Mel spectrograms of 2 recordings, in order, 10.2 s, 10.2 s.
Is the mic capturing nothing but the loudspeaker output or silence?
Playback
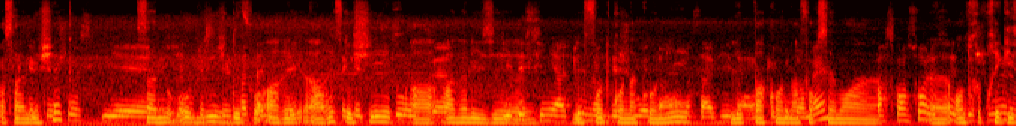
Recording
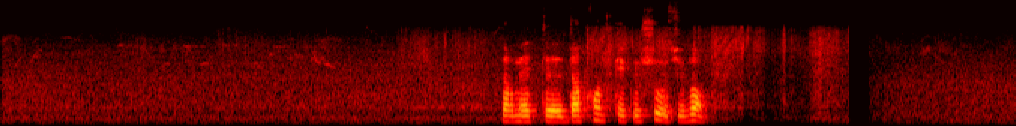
No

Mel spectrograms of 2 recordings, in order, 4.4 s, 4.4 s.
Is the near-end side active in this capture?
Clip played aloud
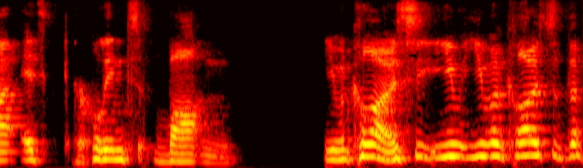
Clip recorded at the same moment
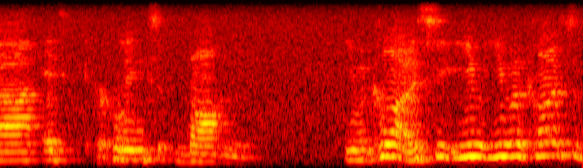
No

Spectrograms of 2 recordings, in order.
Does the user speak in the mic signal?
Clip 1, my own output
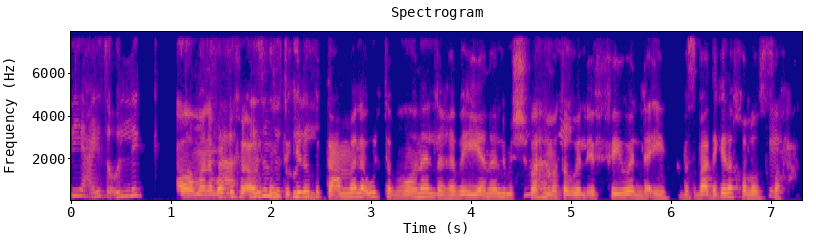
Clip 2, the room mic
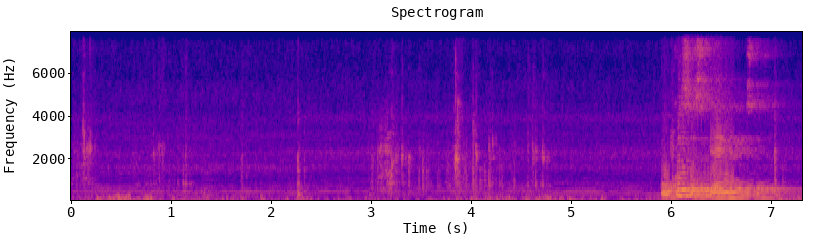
Yes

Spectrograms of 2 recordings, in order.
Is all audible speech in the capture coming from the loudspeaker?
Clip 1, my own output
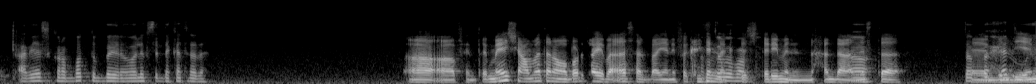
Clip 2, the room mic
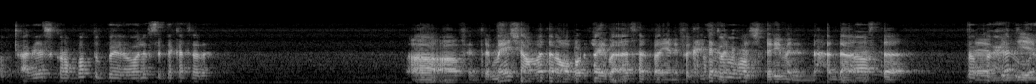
Yes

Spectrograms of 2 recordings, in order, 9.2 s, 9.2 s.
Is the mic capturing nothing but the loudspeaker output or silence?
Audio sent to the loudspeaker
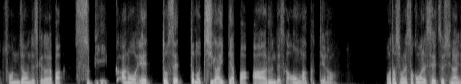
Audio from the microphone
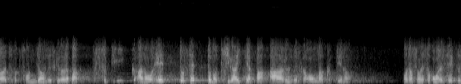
Yes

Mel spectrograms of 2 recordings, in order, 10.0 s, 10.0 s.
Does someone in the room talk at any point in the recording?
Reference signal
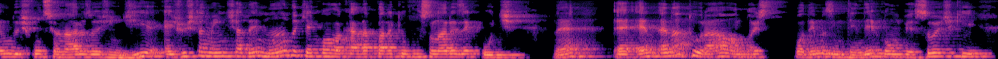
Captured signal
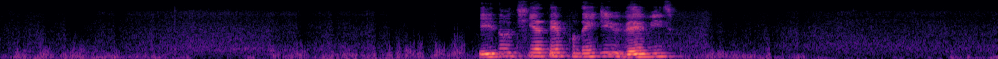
Yes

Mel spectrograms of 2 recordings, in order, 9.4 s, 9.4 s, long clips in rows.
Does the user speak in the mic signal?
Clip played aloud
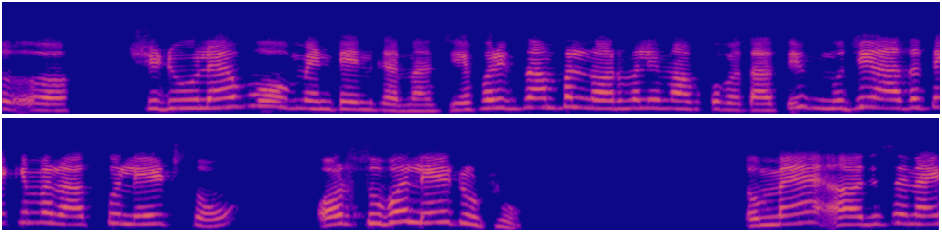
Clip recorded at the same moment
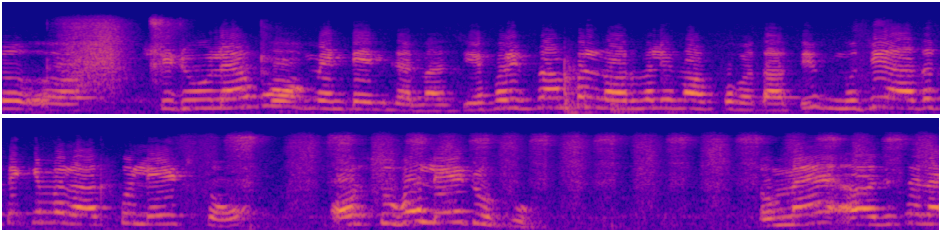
No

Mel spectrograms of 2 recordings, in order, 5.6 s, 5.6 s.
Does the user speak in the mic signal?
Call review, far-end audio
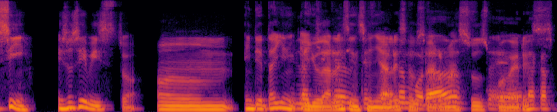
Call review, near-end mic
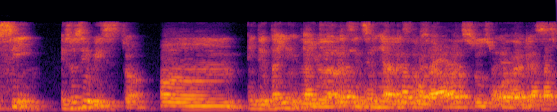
No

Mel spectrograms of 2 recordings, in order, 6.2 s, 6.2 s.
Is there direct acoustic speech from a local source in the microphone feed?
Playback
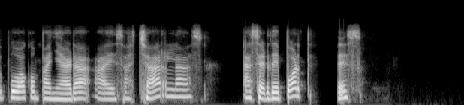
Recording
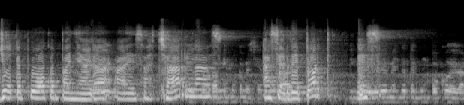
Yes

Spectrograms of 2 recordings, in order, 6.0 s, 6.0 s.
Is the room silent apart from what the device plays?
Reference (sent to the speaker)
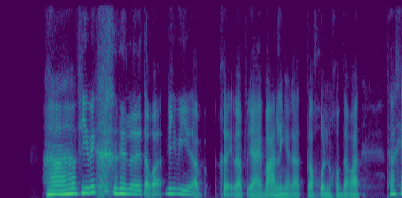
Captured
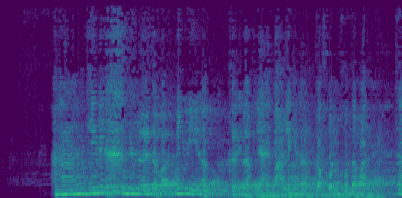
Yes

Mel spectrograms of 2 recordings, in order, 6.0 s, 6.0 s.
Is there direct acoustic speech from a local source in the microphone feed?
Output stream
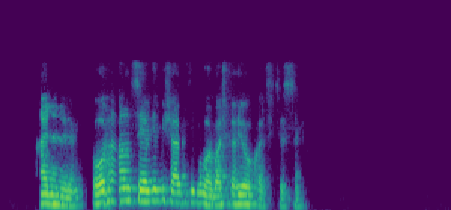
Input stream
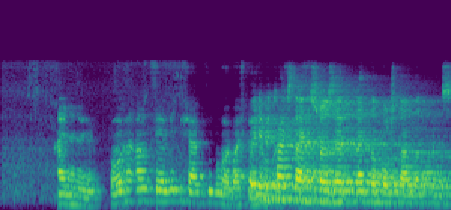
Yes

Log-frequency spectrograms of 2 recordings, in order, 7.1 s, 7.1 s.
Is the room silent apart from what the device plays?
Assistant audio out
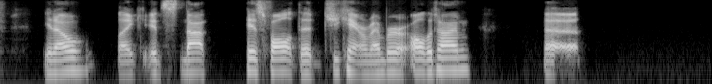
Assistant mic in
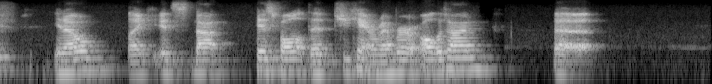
Yes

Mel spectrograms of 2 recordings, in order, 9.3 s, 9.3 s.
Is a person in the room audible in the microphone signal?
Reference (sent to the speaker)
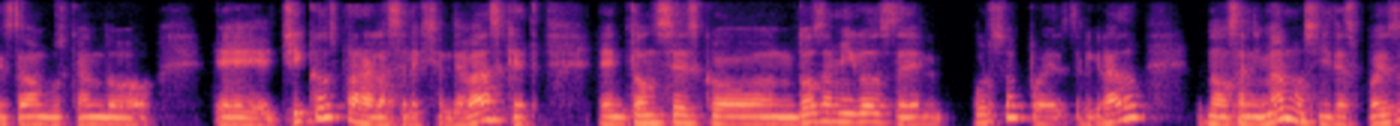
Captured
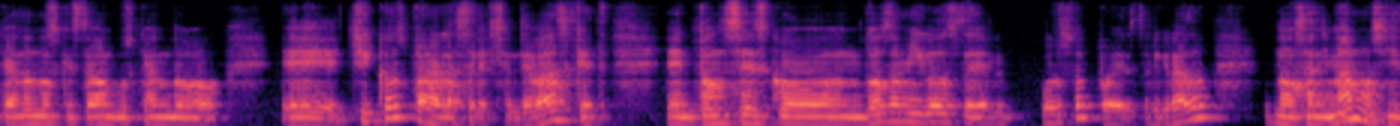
No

